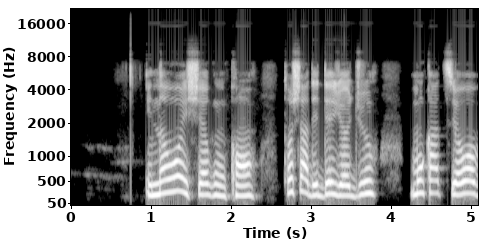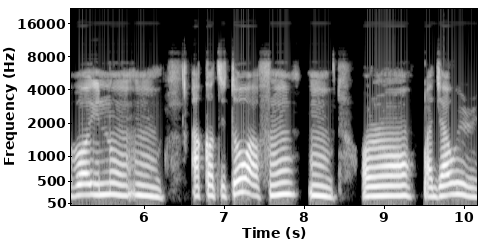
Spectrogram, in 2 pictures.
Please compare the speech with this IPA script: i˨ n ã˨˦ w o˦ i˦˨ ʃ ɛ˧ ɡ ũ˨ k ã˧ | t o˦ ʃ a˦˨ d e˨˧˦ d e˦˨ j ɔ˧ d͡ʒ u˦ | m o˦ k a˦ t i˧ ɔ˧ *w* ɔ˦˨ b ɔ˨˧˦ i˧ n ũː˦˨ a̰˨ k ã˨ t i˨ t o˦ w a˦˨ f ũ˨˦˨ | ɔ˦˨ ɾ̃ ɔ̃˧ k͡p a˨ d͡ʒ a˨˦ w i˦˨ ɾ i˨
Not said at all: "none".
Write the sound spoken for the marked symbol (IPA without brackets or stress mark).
w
